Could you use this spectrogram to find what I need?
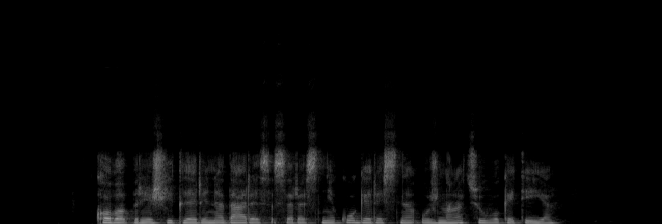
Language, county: Lithuanian, Klaipėda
